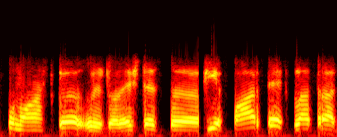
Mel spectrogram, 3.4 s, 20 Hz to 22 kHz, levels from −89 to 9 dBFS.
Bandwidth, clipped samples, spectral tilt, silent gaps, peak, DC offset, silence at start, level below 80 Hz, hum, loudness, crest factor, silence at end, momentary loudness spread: 3.8 kHz; under 0.1%; -8.5 dB/octave; none; -2 dBFS; under 0.1%; 0.1 s; -56 dBFS; none; -13 LUFS; 10 dB; 0.05 s; 3 LU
